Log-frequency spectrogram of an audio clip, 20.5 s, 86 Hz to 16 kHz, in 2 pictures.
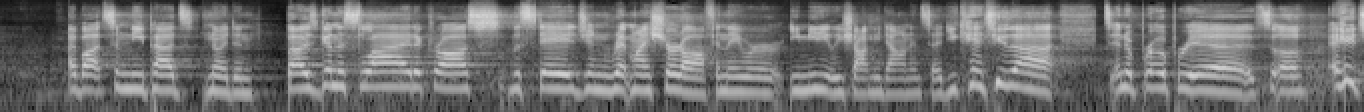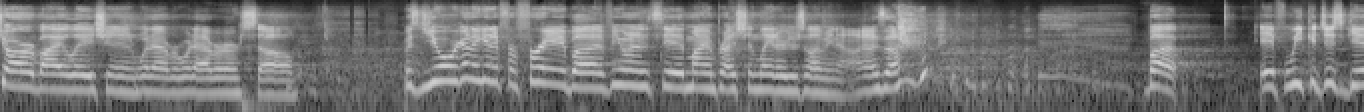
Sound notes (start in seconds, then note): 17.9 laugh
